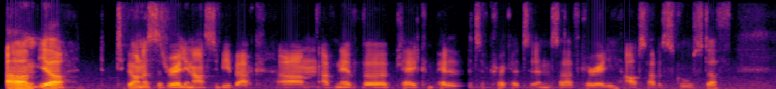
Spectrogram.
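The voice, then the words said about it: South African accent. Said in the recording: “There's obviously no hiding your roots with the accent ... Is it nice to be back in South Africa”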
